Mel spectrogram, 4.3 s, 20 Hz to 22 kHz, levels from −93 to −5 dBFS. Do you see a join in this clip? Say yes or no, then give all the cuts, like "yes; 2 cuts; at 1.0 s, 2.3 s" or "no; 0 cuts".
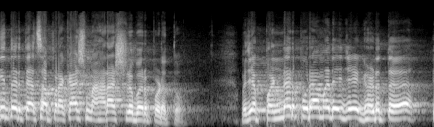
no; 0 cuts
